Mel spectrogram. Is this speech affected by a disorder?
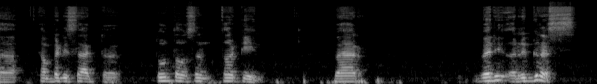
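No.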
